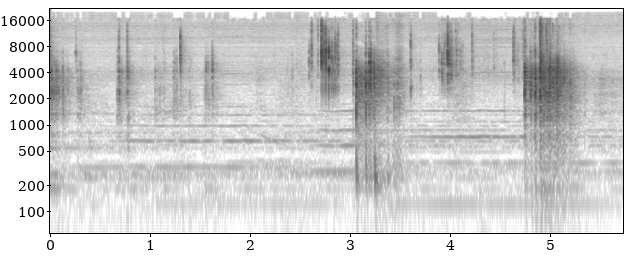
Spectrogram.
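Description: Dice clatter and tumble onto a tabletop during goblin wounding rolls in a Lord of the Rings battle game, a few sharp bursts of rattling amid scattered light clicks and thunks, no talk.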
